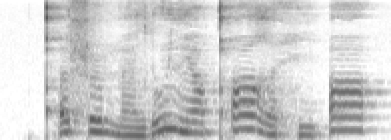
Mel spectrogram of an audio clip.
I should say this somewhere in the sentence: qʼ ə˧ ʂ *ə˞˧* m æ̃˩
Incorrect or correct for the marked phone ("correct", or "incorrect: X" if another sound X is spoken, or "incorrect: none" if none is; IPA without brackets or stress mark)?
correct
